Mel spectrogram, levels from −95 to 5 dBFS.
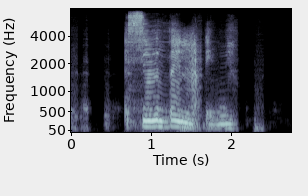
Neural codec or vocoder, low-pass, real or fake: codec, 44.1 kHz, 1.7 kbps, Pupu-Codec; 7.2 kHz; fake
